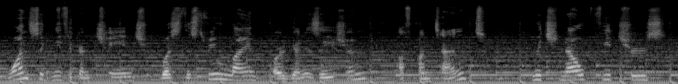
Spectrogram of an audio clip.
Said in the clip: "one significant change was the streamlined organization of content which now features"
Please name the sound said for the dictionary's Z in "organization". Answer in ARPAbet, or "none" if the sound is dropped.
Z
